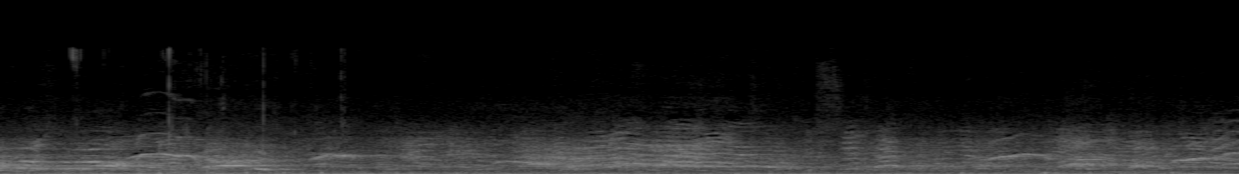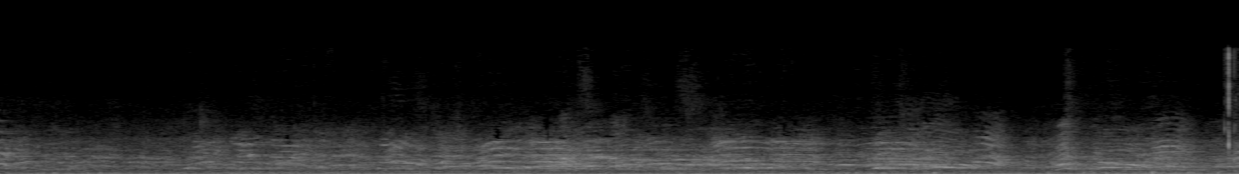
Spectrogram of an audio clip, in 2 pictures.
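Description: A steady wash of children's high-pitched shouts and squeals as they play, overlapping voices rising and falling continuously for the whole stretch, with no single speaker standing out.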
